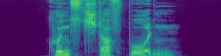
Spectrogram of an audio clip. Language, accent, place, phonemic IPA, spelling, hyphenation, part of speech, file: German, Germany, Berlin, /ˈkʊnstʃtɔfˌboːdn̩/, Kunststoffboden, Kunst‧stoff‧bo‧den, noun, De-Kunststoffboden.ogg
- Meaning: plastic flooring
